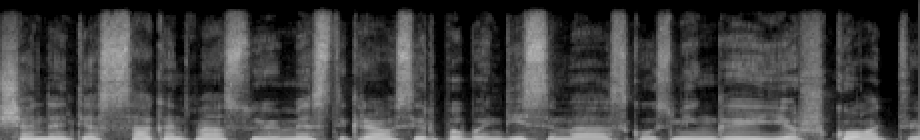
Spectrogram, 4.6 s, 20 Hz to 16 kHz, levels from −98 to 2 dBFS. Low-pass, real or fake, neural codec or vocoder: 14.4 kHz; real; none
